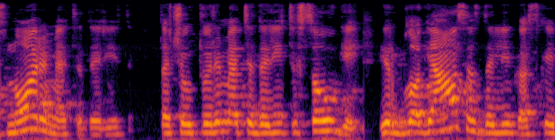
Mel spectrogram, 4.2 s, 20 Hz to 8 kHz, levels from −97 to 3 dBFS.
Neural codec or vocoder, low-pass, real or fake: none; 7.2 kHz; real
